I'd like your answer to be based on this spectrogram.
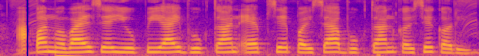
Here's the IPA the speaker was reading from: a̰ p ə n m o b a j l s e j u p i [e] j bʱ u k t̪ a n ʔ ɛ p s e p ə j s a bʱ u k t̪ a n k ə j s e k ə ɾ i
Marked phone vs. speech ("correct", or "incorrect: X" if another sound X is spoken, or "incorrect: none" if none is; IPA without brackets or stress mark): incorrect: a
